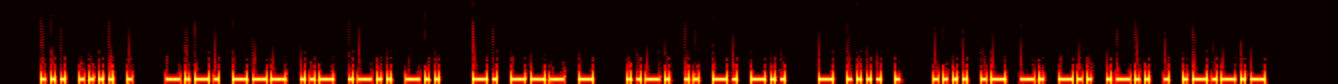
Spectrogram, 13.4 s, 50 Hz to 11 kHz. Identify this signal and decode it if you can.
Morse code, heard as a keyed tone, about 25 wpm, 700 Hz. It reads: SHE COULD NOT FIND THE HANDLE.
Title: Sentences from Top 1100 Words 25wpm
